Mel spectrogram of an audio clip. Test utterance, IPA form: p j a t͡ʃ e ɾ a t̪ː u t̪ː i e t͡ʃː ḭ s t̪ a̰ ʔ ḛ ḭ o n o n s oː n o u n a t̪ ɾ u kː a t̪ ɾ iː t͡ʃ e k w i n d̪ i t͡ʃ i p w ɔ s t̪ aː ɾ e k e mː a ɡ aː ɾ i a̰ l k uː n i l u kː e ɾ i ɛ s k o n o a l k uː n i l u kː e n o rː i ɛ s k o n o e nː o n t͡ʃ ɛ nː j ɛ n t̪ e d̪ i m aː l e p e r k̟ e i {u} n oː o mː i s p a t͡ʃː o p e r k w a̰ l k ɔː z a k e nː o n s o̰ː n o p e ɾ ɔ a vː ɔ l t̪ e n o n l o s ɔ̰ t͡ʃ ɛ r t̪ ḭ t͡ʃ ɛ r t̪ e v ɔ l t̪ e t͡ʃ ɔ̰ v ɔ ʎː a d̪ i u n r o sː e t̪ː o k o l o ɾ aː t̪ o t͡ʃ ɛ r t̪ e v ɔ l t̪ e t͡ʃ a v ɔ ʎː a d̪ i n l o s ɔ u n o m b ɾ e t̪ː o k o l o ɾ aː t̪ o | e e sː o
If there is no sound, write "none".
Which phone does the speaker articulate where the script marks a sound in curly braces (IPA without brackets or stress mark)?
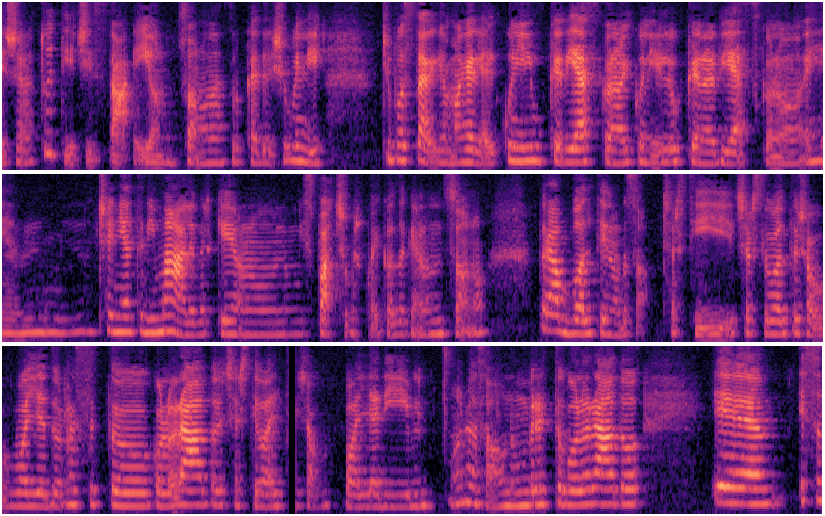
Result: o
